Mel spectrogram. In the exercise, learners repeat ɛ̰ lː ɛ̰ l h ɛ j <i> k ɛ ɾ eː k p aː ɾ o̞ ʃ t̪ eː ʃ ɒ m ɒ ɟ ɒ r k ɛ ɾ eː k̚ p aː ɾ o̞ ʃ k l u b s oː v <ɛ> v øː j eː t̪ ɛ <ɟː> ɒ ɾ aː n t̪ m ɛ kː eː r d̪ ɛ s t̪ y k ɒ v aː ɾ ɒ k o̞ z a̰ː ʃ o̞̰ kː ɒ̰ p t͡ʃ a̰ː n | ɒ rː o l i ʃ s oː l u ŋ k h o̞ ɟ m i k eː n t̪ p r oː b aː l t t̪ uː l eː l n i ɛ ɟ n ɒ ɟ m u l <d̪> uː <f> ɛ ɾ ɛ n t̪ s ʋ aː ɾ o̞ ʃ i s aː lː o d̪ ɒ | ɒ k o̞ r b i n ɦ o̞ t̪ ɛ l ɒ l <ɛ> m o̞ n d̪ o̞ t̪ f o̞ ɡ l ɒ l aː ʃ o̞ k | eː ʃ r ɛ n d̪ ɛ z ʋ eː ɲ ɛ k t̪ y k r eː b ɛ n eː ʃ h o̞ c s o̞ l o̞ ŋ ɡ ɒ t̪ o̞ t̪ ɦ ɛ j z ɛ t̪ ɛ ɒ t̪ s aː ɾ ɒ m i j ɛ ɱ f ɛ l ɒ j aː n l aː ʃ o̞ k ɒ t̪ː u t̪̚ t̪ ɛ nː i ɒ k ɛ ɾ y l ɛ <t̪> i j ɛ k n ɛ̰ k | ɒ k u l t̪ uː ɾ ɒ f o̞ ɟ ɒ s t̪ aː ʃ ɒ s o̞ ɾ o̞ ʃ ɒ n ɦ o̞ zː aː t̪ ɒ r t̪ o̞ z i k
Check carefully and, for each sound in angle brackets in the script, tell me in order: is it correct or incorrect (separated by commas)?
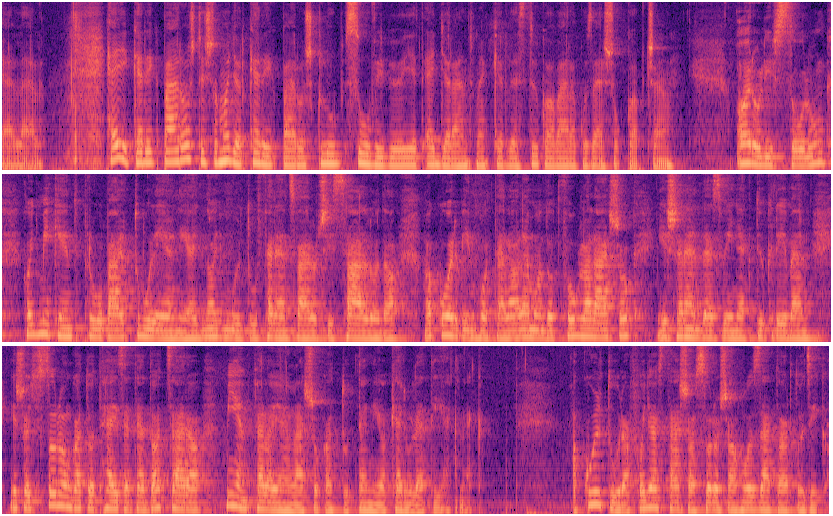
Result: correct, incorrect, correct, incorrect, correct, correct, correct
